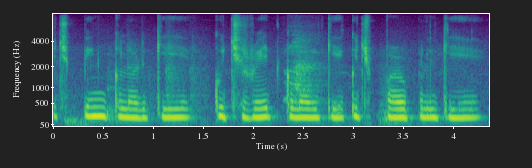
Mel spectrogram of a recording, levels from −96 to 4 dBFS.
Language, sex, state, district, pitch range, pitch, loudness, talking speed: Hindi, female, Arunachal Pradesh, Longding, 175-190 Hz, 180 Hz, -13 LUFS, 150 wpm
